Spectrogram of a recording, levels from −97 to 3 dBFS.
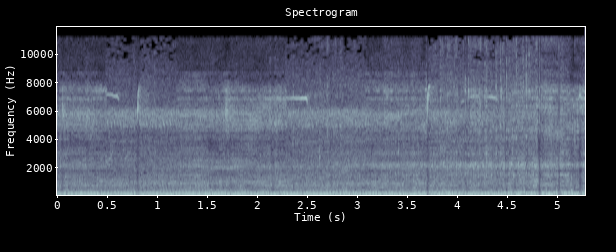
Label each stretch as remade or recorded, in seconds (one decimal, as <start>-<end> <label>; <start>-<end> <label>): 0.0-0.5 remade; 0.5-1.2 recorded; 1.2-2.3 remade; 2.3-3.1 recorded; 3.1-3.7 remade; 3.7-4.8 recorded; 4.8-5.3 remade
